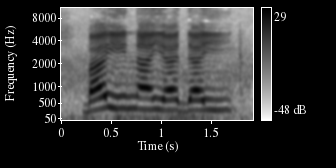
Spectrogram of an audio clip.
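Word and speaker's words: بين يدي: yadaya terus apa lagi ketika berhenti Anya kan harus jadi sukun tapi tasnya tetep ada maka kita bacanya Baina yadai Baina ya Dai Baina ya Day tetap ada tasnya alhamdulillahirobbilalamin pembahasan kita tentang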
